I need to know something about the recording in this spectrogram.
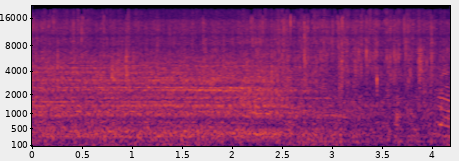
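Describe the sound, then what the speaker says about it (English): Heavy monsoon rain pouring down outdoors at an African-style cooking spot, a dense, continuous loud hiss of drops on surfaces without pause. "Now is the heavy rain."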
